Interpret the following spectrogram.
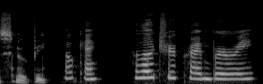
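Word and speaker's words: Snupie: It's not spelled like the dog Snoopy. It's S-N-U-P-I-E, but I think that's how you pronounce it. Well, I pronounce it Snoopy.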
